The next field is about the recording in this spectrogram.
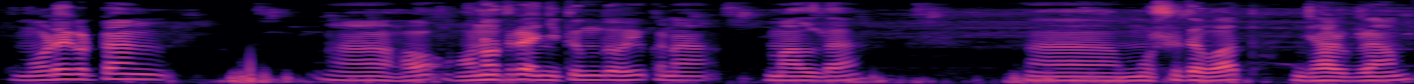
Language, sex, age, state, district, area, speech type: Santali, male, 18-30, West Bengal, Malda, rural, spontaneous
